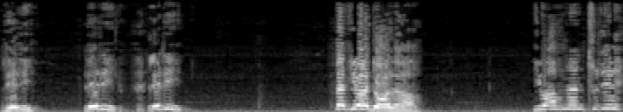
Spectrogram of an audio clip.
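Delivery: crazed, unhinged madman voice. Acting out a madman begging a lady for a dollar: voice of a madman. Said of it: "This is the voice of a madman".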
